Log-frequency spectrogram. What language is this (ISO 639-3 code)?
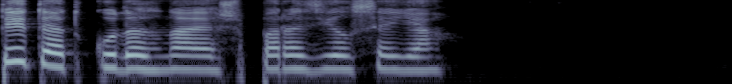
rus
